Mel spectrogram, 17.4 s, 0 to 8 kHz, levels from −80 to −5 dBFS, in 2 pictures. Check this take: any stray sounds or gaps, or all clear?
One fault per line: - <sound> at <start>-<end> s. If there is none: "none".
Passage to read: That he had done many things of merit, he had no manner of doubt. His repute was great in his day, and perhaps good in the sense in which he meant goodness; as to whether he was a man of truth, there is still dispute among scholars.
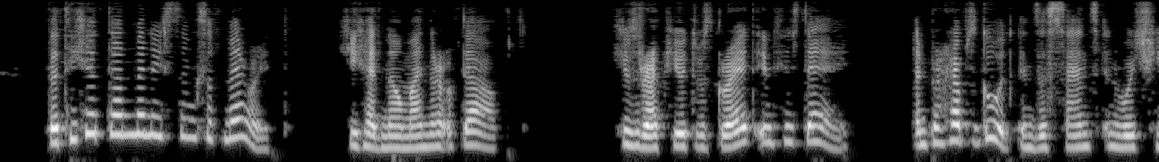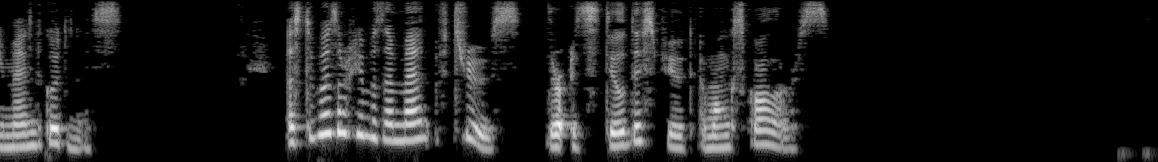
none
